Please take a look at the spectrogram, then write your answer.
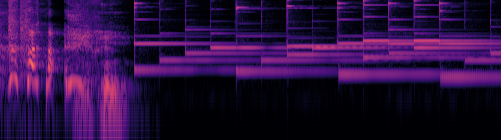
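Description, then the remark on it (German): After a brief voice at the start, soft little Christmas bells ring out a gentle melody, a dozen or so clear, lingering notes struck one after another at a steady, unhurried pace. “Wenn die Glöckchen leise klingeln, wenn die Wunschzettel gemalt werden und wenn ein kleiner Weihnachtsduft durch die Luft weht, dann weißt du, bald ist Weihnachten.”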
